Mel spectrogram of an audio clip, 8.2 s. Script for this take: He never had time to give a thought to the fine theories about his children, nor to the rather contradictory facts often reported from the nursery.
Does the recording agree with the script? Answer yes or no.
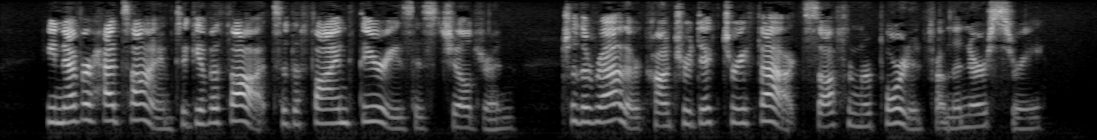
no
